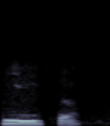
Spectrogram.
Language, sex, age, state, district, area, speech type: Hindi, male, 30-45, Uttar Pradesh, Mau, rural, conversation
